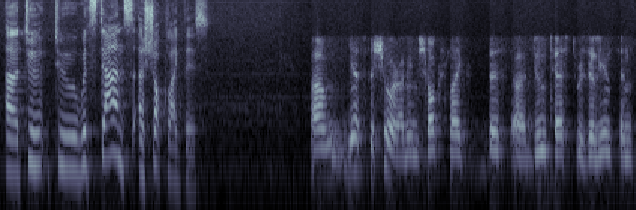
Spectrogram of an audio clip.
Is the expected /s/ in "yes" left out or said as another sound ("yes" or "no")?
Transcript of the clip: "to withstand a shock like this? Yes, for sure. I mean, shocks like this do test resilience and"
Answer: no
